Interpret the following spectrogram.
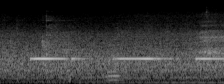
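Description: A vehicle's reversing alarm: one steady high-pitched beep repeating at an even pace, about three beeps of roughly half a second each.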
